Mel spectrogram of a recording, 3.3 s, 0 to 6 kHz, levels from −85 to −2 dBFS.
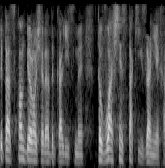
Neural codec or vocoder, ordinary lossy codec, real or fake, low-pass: none; MP3, 32 kbps; real; 5.4 kHz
